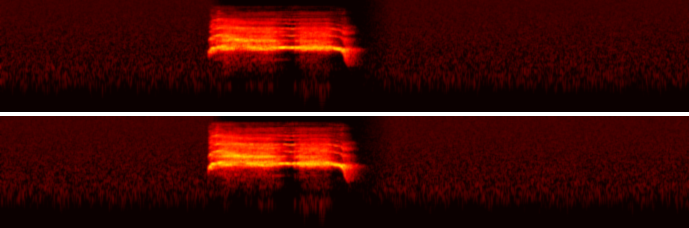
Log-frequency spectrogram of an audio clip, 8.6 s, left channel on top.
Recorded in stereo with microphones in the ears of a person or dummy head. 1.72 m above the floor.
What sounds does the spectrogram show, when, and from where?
2.6 s a scream: 65° right (ahead or behind), 6.5 m; by 4.4 s 50° right (ahead or behind), 5.5 m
